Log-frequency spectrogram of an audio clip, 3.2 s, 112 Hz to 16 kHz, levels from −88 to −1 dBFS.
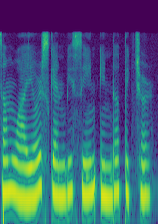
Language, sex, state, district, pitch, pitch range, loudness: English, female, Assam, Kamrup Metropolitan, 220 Hz, 210-230 Hz, -13 LUFS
